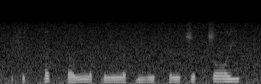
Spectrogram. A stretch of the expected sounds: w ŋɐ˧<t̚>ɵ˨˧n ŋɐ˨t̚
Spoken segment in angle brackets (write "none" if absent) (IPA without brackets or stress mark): k̚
